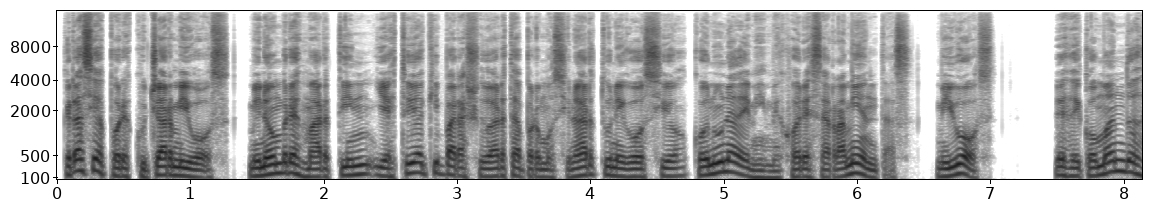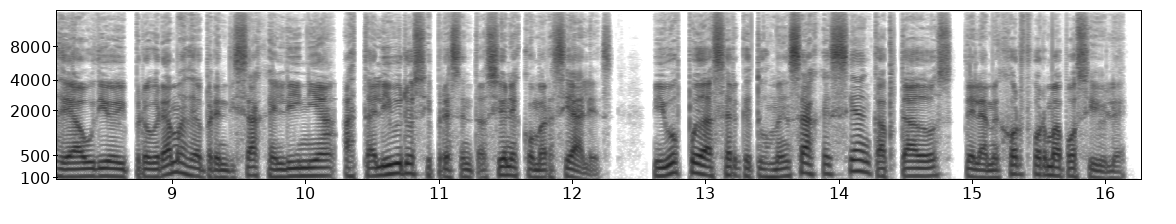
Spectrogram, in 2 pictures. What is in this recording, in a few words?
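Latin American Spanish general; GoLocalise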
